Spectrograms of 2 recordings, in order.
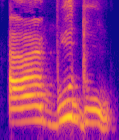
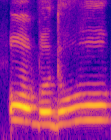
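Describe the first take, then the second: First: آبدو slow, with a long a in place of u; wrong pronunciation. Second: اعبدو with a clear rounded u on the first syllable; correct اعبدو. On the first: Teacher showing students the wrong آبدو slowly. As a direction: show the mistake: آبدو drawn out with a long a. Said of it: "اس طرح کا نہیں بننا چاہیے". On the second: Teacher to students, careful correct اعبدو. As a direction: say اعبدو starting on u, not a. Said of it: "یہ ہے آبدو". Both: Shown as a demonstration.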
